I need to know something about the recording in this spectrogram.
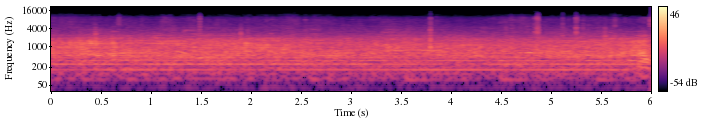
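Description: A steady engine drone holding one constant pitch, over outdoor city ambience with faint distant voices.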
